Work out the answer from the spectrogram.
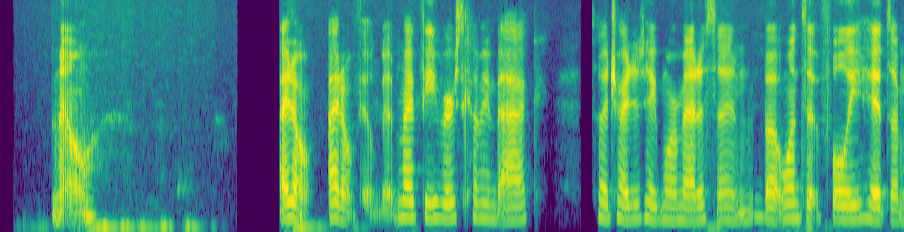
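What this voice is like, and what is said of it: Sick, rough, messed-up voice. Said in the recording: “If I sound like absolute dog shit, it's because I feel like absolute dog shit... my voice is a little messed up right now... I have the flu.”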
